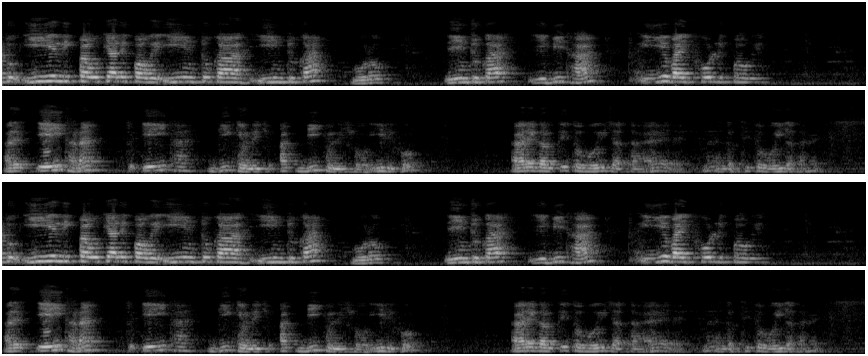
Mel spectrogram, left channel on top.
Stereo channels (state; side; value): identical; both; correlation 1.00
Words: टू ई ये लिख पाओगे, क्या लिख पाओगे? ई इंटू का बोलो, ई इंटू का ये बी था, ये बाई 4 लिख पाओगे। अरे ए ही था ना, तो ए ही था, बी क्यों लिखो? आप बी क्यों लिखो? ई लिखो। अरे गलती तो हो ही जाता है ना, गलती तो हो ही जाता है।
